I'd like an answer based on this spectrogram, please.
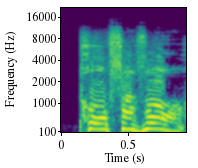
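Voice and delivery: hammed-up Spanish ending, laughing; mock Spanish tag. Co-host mocks tourist's Spanish, laughing. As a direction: tack on a clumsy Spanish word. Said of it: "stick a Spanish word at the end".

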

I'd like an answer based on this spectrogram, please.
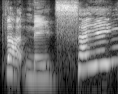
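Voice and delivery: high, loud rising disbelief; incredulous reaction. Retold or imitated. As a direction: stretch it into an appalled question. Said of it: "I'm like".

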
